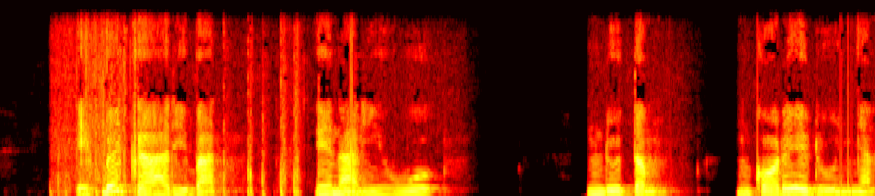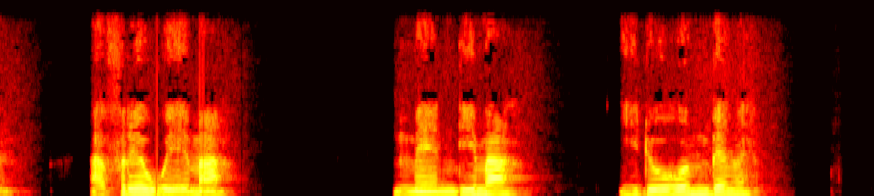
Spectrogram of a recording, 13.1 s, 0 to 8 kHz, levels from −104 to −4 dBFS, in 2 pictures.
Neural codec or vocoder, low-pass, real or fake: none; 7.2 kHz; real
